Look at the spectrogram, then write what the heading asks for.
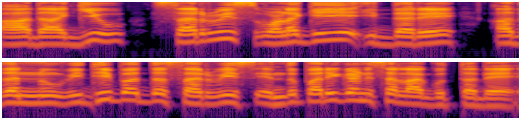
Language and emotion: Kannada, neutral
